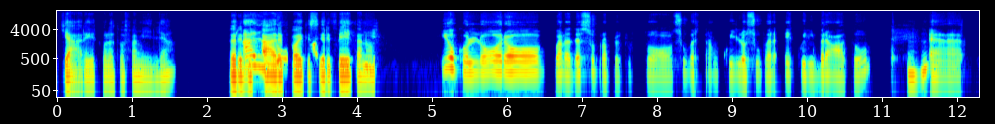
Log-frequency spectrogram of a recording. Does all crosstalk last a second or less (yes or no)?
yes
